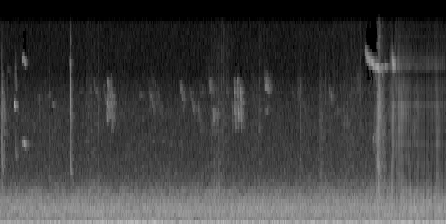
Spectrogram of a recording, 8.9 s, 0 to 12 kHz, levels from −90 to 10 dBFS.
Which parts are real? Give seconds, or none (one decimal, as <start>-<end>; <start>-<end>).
0.0-7.8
